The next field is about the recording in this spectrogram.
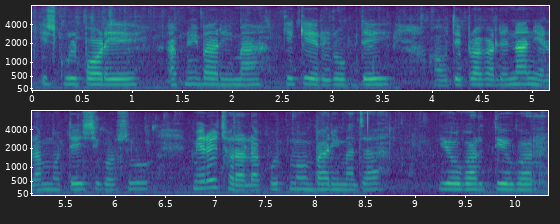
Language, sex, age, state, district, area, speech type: Nepali, female, 30-45, West Bengal, Darjeeling, rural, spontaneous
